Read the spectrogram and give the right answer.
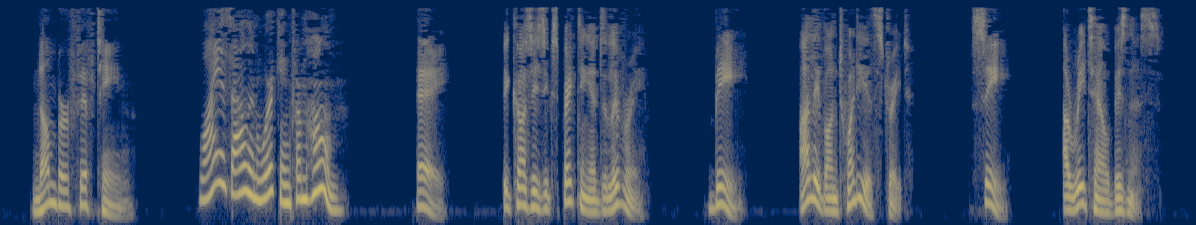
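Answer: A: Because he's expecting a delivery.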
